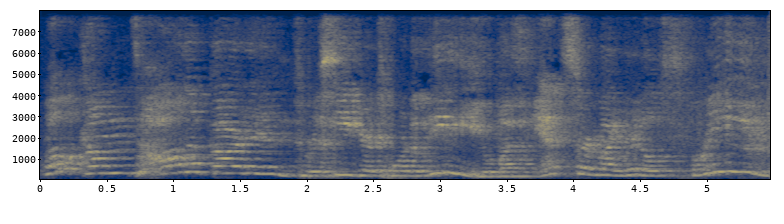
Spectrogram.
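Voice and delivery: high-pitched riddling troll; Olive Garden troll. Pretend. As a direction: screech it like a fairy-tale troll. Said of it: "That's the Olive Garden troll".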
